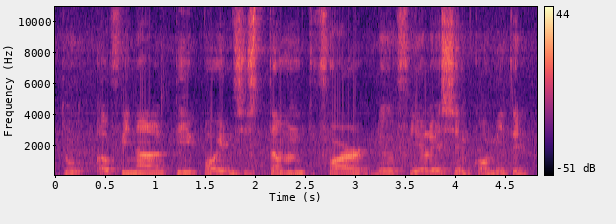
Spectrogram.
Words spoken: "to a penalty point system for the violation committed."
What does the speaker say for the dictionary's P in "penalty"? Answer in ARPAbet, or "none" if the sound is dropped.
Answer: F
